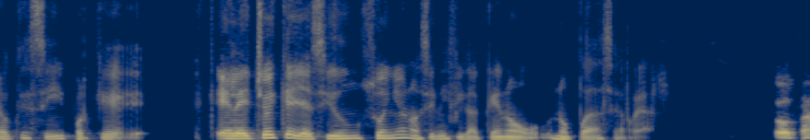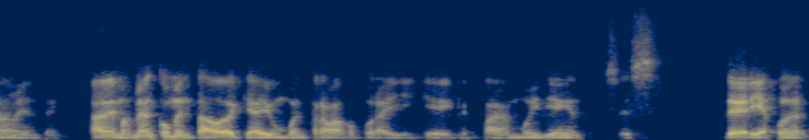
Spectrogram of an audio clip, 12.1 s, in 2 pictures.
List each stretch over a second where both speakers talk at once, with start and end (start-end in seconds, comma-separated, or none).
none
